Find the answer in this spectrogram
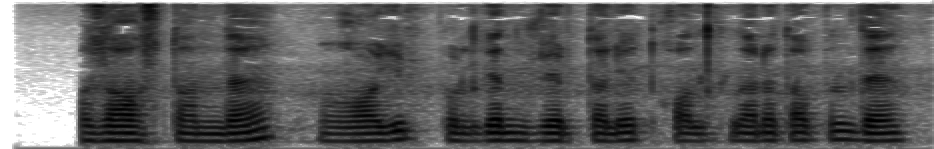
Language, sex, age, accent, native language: Uzbek, male, 25-34, Surxondaryo, Uzbek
